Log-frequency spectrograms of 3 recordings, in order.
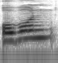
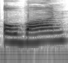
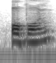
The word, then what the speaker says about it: Obon: It's pronounced Obon and not Obon, which is how I've been pronouncing it. But again, Obon.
